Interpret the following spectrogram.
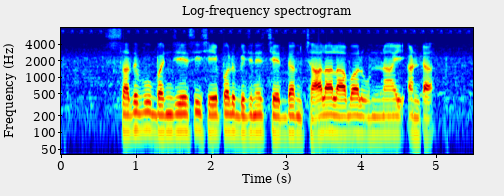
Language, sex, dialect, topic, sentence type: Telugu, male, Telangana, agriculture, statement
